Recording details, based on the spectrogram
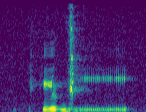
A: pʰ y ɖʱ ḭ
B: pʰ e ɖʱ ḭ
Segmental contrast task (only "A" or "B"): A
